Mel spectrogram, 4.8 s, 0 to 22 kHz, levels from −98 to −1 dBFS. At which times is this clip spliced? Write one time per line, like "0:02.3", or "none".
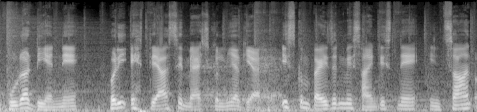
0:02.7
